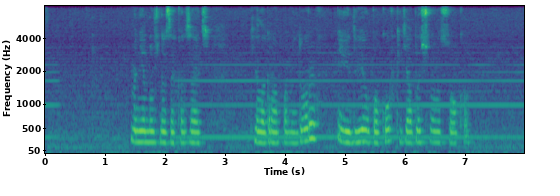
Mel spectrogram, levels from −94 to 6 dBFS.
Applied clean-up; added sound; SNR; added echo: none; Wind instrument, woodwind instrument; 17 dB; reverberation time 0.2 s.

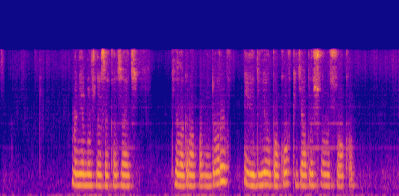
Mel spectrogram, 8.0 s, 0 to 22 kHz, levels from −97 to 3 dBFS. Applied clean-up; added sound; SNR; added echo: neural separator model SepFormer DNS4.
